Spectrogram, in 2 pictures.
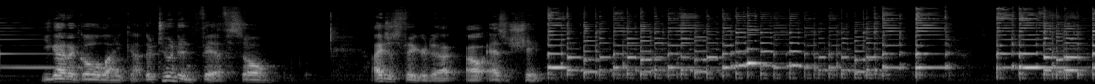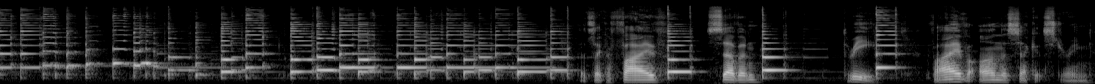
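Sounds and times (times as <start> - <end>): mandolin picking a scale: 5.4 - 20.2.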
